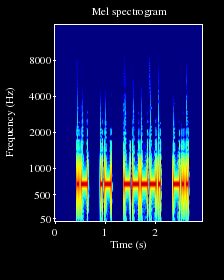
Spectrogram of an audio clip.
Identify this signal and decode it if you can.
Morse code, heard as a keyed tone, about 28 wpm, spaced as for 20 wpm, 700 Hz. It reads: AA9D
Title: USA Call Signs - 4 Characters - 2x Character Spacing - 28wpm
